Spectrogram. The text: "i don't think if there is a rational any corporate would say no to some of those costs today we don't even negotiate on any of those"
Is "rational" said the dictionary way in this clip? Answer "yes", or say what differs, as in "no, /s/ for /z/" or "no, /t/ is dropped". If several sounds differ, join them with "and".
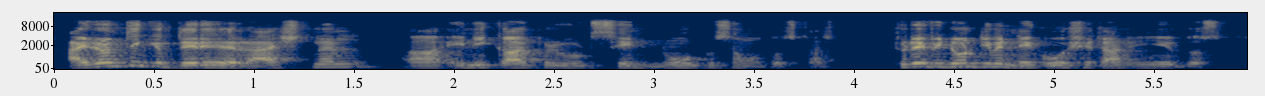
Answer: yes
